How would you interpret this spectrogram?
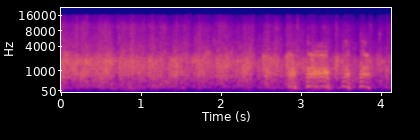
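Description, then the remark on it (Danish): A live show audience claps steadily in a dense, even burst of applause lasting several seconds, clapping to answer how many have seen From Dusk Till Dawn, with a voice briefly speaking over it toward the end. “Det her, det er en podcast, så I må meget gerne klappe besvaret, hvor mange har set From Dusk Till Dawn her til i aften.”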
